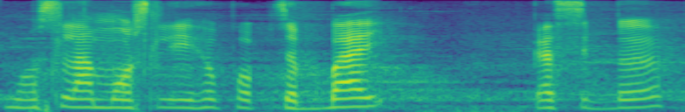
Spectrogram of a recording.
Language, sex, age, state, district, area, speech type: Bodo, female, 30-45, Assam, Chirang, urban, spontaneous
